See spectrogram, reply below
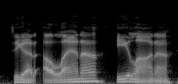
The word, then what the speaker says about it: Elana: E-L-E-N-A. – Okay. My wife, her name is Elana. E-L-A-N-A.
